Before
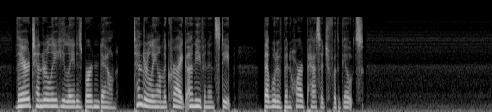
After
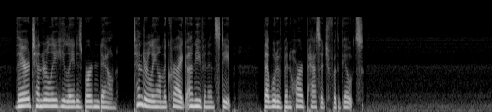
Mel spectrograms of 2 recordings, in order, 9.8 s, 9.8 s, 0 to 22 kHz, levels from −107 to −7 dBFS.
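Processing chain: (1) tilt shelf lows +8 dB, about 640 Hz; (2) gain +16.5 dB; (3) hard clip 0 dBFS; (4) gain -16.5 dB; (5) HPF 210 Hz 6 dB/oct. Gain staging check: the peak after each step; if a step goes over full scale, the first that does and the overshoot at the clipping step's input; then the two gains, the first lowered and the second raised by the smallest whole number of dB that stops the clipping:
-18.5, -2.0, -2.0, -18.5, -20.0 dBFS; no overload

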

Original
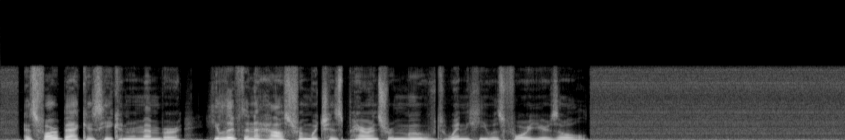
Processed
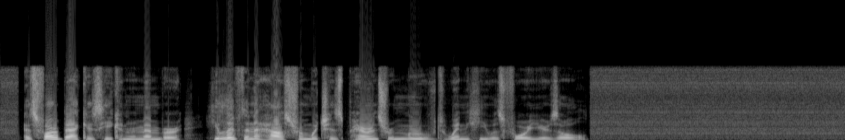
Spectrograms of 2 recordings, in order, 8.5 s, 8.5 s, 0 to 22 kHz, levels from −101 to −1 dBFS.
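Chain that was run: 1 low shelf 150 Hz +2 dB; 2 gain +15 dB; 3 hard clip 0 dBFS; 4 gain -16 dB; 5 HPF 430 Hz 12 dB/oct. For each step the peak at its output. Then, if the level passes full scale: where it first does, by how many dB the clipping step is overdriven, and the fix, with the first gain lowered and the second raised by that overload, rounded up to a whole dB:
-7.5, +7.5, 0.0, -16.0, -12.0 dBFS; step 2, 7.5 dB; step 2 +7 dB, step 4 -8 dB

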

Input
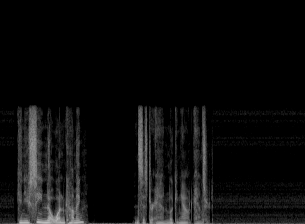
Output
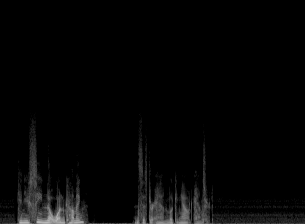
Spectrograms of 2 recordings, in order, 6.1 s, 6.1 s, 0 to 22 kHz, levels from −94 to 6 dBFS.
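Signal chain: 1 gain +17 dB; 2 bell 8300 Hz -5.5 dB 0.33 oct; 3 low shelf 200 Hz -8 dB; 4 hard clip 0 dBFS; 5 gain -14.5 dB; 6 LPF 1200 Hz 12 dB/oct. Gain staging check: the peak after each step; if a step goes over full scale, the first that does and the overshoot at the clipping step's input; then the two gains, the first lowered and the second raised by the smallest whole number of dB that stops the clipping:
+6.5, +5.0, +5.0, 0.0, -14.5, -14.5 dBFS; step 1, 5.0 dB; step 1 +12 dB, step 5 -9.5 dB

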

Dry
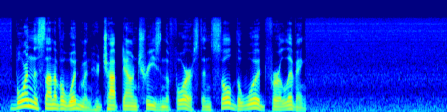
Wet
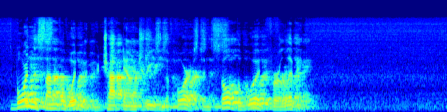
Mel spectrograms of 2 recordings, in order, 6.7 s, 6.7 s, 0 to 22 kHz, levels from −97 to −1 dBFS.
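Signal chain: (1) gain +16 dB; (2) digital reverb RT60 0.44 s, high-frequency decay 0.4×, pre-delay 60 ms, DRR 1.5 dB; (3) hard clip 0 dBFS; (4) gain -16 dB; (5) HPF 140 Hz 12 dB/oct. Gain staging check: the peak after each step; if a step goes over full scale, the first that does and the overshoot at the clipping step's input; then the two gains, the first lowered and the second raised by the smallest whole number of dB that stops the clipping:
-2.0, -2.0, -2.0, -18.0, -17.5 dBFS; no overload

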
